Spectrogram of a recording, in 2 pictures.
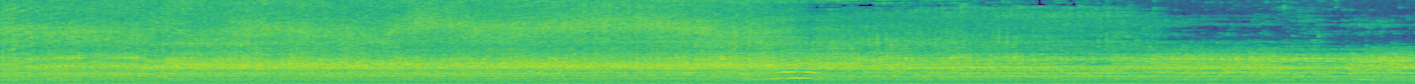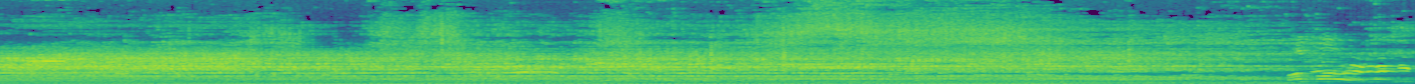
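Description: Tractor engines roar steadily under heavy strain.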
